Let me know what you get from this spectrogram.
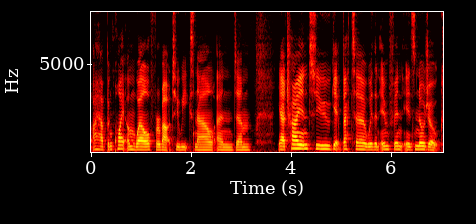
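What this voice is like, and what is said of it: Voice sounds unwell. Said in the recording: “you can probably hear in my voice, I'm still not quite right”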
